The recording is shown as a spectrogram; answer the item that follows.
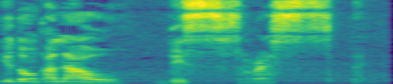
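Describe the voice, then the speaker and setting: A man's voice: medium pitch, extremely slow, a little hiss or hum. A man with a Filipino accent, hosting a live video-call show and giving blunt, emphatic advice that he often repeats. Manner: says he speaks loudly on purpose for social media. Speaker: live show host answering viewer questions. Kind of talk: loud, preachy live advice talk.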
